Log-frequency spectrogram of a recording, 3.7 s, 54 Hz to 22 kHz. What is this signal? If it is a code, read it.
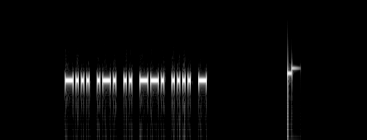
Morse code, heard as a keyed tone, about 46 wpm, 700 Hz. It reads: BRIGHT
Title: Sentences from Top 1000 Words - New Word Drill - 45wpm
